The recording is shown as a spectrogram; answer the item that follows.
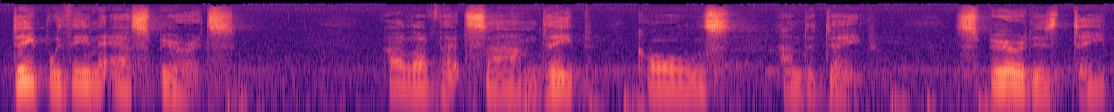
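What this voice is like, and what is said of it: Worn-out, strained voice. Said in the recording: “my voice is gone”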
